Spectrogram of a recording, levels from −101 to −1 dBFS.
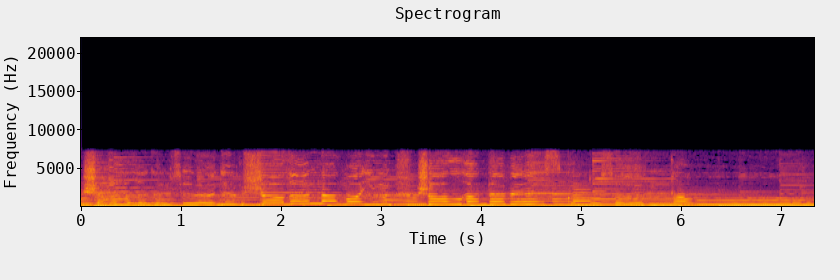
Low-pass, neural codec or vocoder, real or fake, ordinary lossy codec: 7.2 kHz; none; real; none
